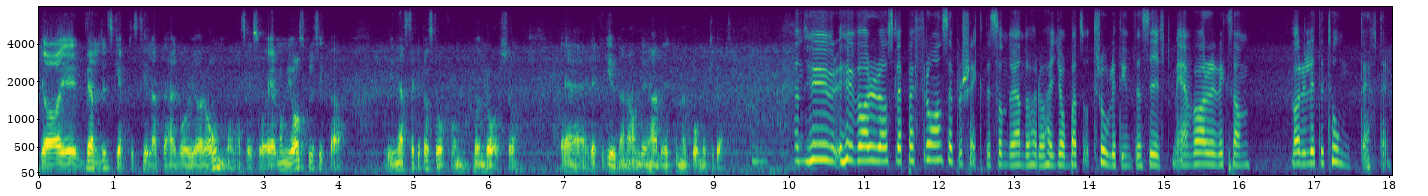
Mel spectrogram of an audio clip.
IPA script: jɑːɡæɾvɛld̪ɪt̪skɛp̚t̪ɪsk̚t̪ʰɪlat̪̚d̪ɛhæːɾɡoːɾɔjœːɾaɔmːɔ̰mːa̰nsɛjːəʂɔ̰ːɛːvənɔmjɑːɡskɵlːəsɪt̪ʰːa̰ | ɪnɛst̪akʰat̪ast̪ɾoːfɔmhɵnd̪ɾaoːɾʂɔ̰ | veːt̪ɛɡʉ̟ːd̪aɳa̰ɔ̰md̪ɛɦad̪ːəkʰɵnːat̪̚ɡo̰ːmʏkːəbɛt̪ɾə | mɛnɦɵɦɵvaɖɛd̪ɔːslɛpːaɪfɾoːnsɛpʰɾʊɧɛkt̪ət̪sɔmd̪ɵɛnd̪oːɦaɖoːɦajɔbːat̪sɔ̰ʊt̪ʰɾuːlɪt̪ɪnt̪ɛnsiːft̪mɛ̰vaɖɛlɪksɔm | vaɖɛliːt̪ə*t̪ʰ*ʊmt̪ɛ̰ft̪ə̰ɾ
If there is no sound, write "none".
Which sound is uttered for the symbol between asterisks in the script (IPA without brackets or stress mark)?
t̪ʰ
